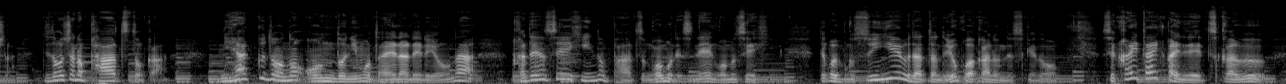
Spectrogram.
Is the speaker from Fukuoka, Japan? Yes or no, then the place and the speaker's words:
yes; Fukuoka, Japan; accent: Hakata dialect; しきらんないと博多弁出ちゃった、ごめんなさい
